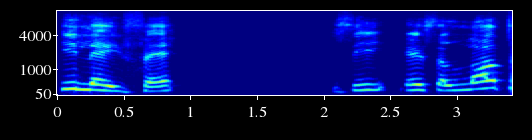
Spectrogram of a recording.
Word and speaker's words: Ile-Ife: In fact, it's not Ile-Ife, it's Ile-Ife.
